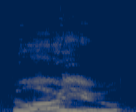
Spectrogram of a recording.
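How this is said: It is said in a mocking, obnoxious voice.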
